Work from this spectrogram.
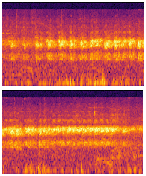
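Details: Frogs calling at night, heard as a dense, continuous chorus of pulsing, trill-like notes held in two steady high bands, over irregular low rumbling and thumping throughout.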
